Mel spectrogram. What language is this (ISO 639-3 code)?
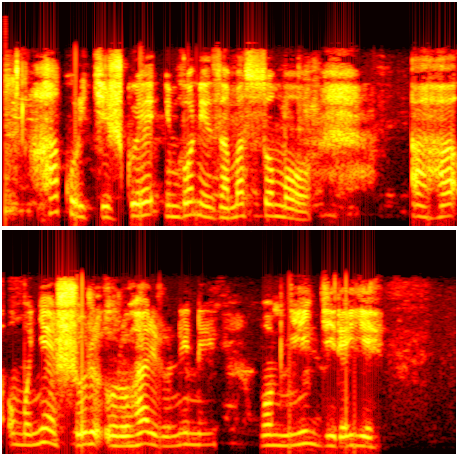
kin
